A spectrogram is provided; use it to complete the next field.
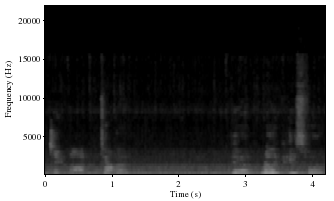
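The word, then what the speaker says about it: Thích Nhất: And for whatever it's worth, his name is pronounced Thich Nhat.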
